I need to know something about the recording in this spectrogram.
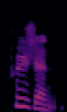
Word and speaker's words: Prussian: lizzy oh wonderful then you almost posted like russian pro prusion thank you lizzy then uh the sepia 50 again 906.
